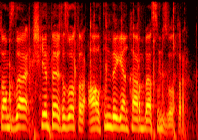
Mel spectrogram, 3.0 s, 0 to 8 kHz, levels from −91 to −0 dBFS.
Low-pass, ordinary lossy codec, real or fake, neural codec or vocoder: none; none; fake; codec, 16 kHz, 8 kbps, FunCodec, trained on LibriTTS, 25 frames a second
